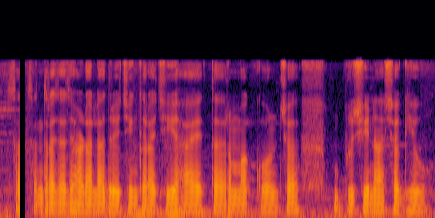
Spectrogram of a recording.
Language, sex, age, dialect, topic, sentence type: Marathi, male, 18-24, Varhadi, agriculture, question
